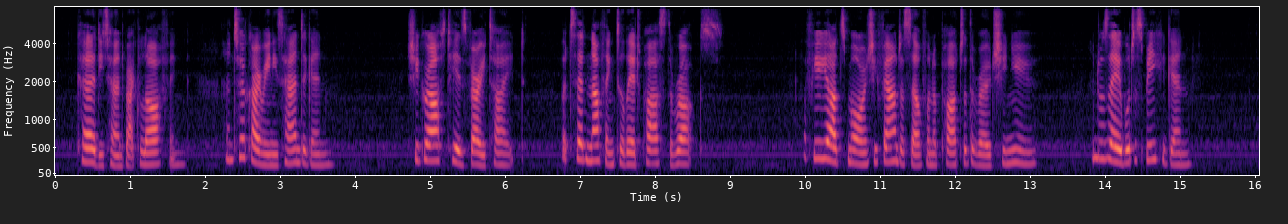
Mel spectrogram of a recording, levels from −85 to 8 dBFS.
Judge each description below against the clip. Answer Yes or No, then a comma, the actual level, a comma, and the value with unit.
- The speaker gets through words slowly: No, average, 170 wpm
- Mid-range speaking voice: No, high, 225 Hz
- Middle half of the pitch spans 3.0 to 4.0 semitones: No, average, 4.4 semitones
